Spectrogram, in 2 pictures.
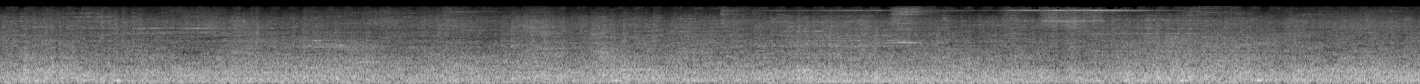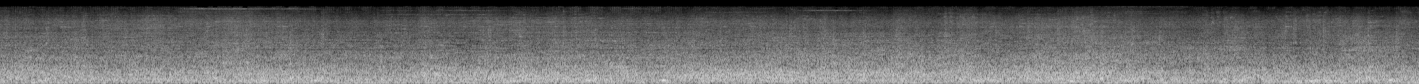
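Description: Long coal train of steel hopper wagons rolling past on a curve: a steady rumble and clatter of wheels on the rails. A faint high wheel squeal comes and goes a few times.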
